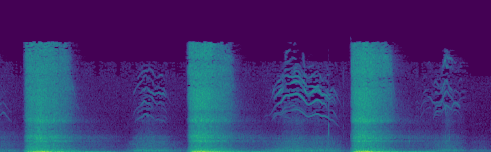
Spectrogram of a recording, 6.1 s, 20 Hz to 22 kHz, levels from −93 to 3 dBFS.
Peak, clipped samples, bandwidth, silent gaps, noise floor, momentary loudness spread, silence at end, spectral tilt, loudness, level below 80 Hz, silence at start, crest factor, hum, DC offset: -10 dBFS; under 0.1%; 16 kHz; none; -54 dBFS; 24 LU; 0.5 s; -4.5 dB/octave; -25 LUFS; -36 dBFS; 0.3 s; 18 dB; none; under 0.1%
